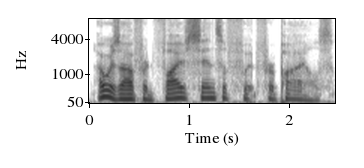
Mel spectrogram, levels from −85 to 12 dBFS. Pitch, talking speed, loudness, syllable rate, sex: 125 Hz, 220 wpm, -18 LUFS, 5.1 syllables/s, male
